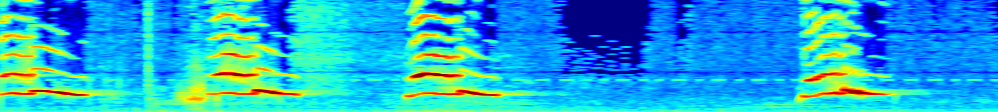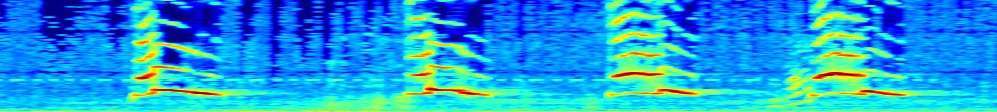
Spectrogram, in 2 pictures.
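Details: Seventeen-day-old kittens from Nina's litter of four crying steadily. Each mew is high-pitched and clear, starts with a quick rise and slides down, and comes about once a second, eight in ten seconds.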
